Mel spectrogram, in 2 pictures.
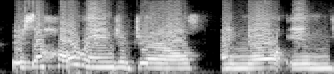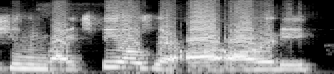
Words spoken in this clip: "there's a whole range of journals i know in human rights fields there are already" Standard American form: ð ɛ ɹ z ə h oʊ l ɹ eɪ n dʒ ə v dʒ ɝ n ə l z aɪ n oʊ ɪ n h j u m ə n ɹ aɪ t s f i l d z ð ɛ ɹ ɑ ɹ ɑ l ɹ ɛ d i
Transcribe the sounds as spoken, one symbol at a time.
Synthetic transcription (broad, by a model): ð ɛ ɹ z ə h oʊ l ɹ eɪ n dʒ ə v dʒ ɝ n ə l z aɪ n oʊ ɪ n h j u m ə n ɹ aɪ t s f i l d z ð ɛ ɹ ɑ ɹ l ɹ ɛ d i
